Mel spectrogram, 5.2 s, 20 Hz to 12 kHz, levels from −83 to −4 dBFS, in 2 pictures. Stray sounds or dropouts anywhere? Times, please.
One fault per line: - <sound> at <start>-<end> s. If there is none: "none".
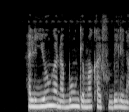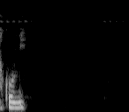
none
